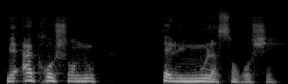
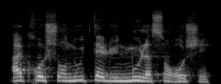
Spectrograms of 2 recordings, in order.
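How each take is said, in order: First: Said in the usual way. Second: Loud, rousing proclamation; proclaimed loudly. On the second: Acted. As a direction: call it out to the congregation. Proclaims the motto.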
